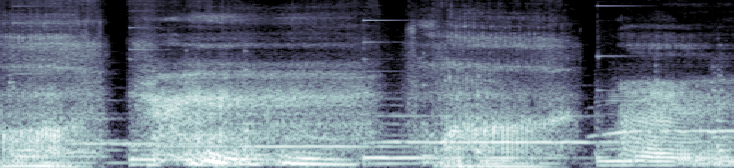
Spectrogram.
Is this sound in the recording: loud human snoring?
yes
